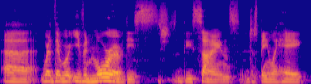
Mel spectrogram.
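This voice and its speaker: A woman's voice: a bass voice, flat delivery, takes it slowly. Rambling Swedish-accented woman streamer. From Sweden. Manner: rambling, swears casually, frequent restarts and laughs. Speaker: YouTuber hosting a livestream. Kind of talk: casual livestream chat reading chat questions.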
